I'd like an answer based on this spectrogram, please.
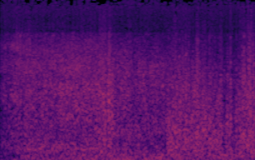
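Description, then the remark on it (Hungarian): A loud, steady roar of the Ukrainian president's private jet turbines running up before takeoff at Uzhhorod airport, Ukraine, on a runway within the town, stirring up wind and dust, with gusty wind buffeting the microphone throughout and no voices. “A kifutó pálya azonban a városban van, a turbinák pedig akkora szelet kavarnak, hogy nem csak a házakra, hanem a járókelőkre is bőven jut a felkapott porból.”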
